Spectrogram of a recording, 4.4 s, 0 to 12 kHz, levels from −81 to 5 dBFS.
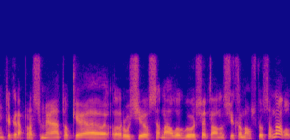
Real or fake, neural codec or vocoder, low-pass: fake; codec, 16 kHz, 1 kbps, FreqCodec, larger model; 7.2 kHz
